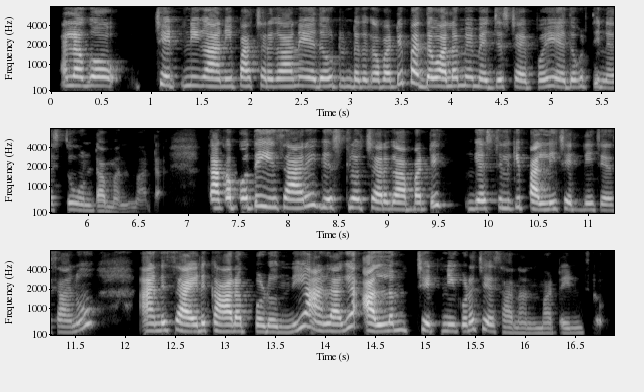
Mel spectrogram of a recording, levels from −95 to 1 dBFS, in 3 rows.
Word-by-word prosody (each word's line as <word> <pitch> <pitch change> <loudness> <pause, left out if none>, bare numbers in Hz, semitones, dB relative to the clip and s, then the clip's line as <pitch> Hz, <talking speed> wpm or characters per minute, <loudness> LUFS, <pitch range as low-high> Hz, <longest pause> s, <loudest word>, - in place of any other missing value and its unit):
ఎలాగో 290 0 +3 0.6
చట్నీ 295 -1 -2
కానీ, 260 0 +3
పచ్చడి 270 -1 -1
కాని 260 +2 0
ఏదో 265 +1 0
ఒకటుంటది 255 -3 -7
కాబట్టి 240 +5 -1
పెద్దవాళ్ళం 275 -6 +3
మేము 275 -2 -4
అడ్జస్ట్ 240 +1 -6
అయిపోయి 235 +4 -5
ఏదో 235 +1 -5
ఒకటి 270 +2 -11
తినేస్తూ 210 -1 -8
ఉంటామన్నమాట. 185 - -12 0.6
కాకపోతే 300 +3 +4
ఈసారి 290 +2 +2
గెస్ట్‌లొచ్చారు 285 -4 -1
కాబట్టి 230 +8 0 0.4
గెస్ట్‌లకి 260 +2 -3
పల్లి 230 0 +4
చట్నీ 220 -2 -5
చేశాను. 200 - -7 0.7
And 250 +1 +1
side 235 0 +6
కారప్పొడుంది. 225 - +1 0.2
అలాగే 235 -2 +2 0.2
అల్లం 250 +4 +1 0.2
చట్నీ 240 -2 -3
కూడా 280 +6 -3
చేశానన్నమాట 175 -6 -9
ఇంట్లో. 180 +11 -20
250 Hz, 115 wpm, -24 LUFS, 225-275 Hz, 0.7 s, side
